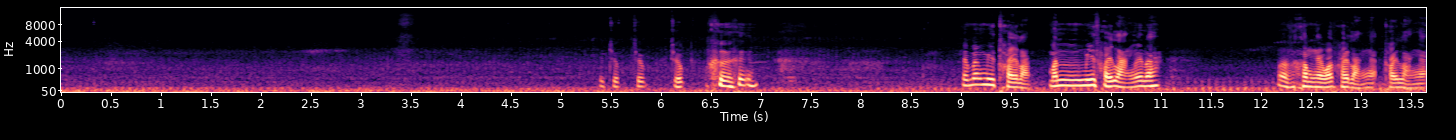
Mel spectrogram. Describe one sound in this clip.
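A motorcycle engine rumbles low and steady nearby.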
